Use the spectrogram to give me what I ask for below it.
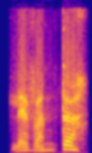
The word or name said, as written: Levanta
